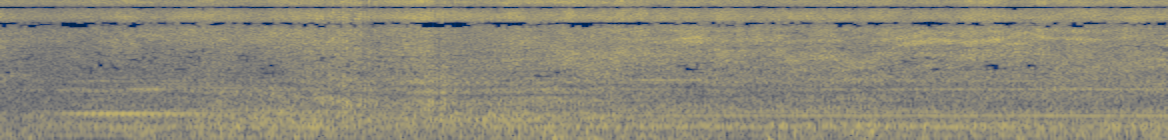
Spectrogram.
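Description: A pressure washer sprays water in a steady, hissing jet.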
